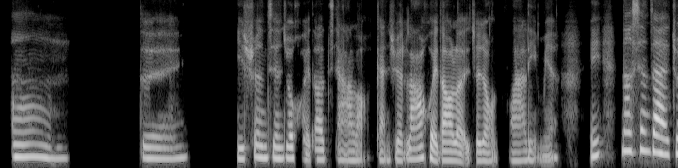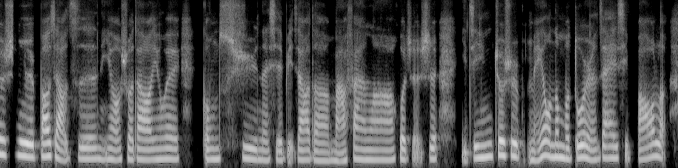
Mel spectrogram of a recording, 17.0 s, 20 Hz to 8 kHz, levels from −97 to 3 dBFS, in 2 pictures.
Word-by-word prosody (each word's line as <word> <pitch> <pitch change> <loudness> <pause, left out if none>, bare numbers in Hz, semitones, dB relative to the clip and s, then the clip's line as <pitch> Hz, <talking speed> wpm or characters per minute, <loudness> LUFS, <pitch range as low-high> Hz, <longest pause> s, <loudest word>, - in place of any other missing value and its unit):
嗯。 220 -3 -1 0.9
对， 195 0 -3 0.6
一 190 - 0
瞬 205 +1 0
间 200 -2 +1
就 200 0 +3
回 - - -6
到 175 -1 -1
家 165 -1 -5
了， 160 - -5
感 165 -1 -5
觉 165 -1 -3
拉 185 +4 +1
回 205 - +2
到 160 +2 +4
了 150 -3 0
这 155 - -2
种 155 -2 -2
家 155 0 -4
里 165 0 -5
面。 215 -1 -8 0.4
哎， 240 +3 0 0.2
那 330 0 +3
现 335 +2 +5
在 295 -5 +7
就 270 0 +3
是 245 -3 +4
包 230 +1 +5
饺 235 -4 +1
子， 190 -1 -1
你 185 -2 -5
有 175 -1 -2
说 185 -1 -1
到， 175 -1 +1
因 185 +1 -2
为 185 -1 -1 0.3
工 185 0 -2
序 190 -1 +1
那 170 -1 -4
些 165 -3 -2
比 - - -8
较 175 -1 -1
地 160 -2 -2
麻 155 -1 -2
烦 180 -1 -2
啦， 175 0 -1
或 185 -2 +1
者 175 - -8
是 190 -1 -2 0.3
已 150 - -6
经 210 +7 +2
就 250 +2 +5
是 240 -2 +2
没 170 +2 -4
有 245 0 +4
那 220 -1 +3
么 200 -3 +2
多 210 +3 +4
人 180 -4 0
在 205 +1 -1
一 205 - 0
起 - - -3
包 195 +4 0
了。 230 -1 +1
190 Hz, 225 characters per minute, -22 LUFS, 175-220 Hz, 0.9 s, 在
